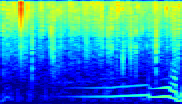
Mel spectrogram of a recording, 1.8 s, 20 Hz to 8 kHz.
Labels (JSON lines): {"label": "biophony, cascading saw", "recorder": "SoundTrap 600 or HydroMoth"}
